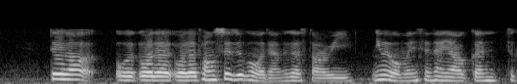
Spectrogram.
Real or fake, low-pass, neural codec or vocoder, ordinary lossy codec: real; 5.4 kHz; none; none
